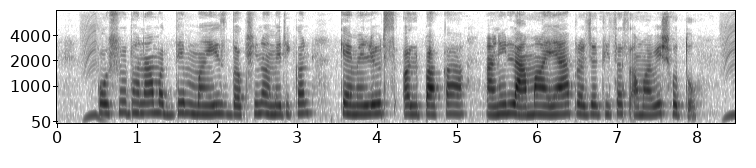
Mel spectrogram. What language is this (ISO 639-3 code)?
mar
